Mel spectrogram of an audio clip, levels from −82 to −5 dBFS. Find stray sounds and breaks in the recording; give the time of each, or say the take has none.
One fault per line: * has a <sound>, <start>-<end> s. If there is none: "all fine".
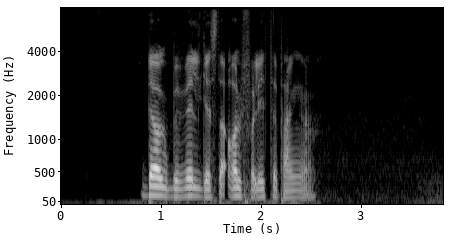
all fine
